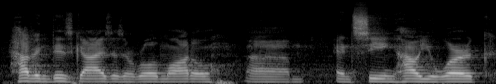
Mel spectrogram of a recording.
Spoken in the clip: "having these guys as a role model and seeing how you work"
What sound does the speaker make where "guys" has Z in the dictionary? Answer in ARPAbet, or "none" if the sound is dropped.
Z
